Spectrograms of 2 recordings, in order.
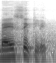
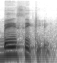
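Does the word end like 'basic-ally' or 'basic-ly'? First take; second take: basic-ly; basic-ly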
